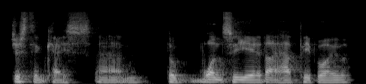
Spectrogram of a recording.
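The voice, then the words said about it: Strained, hoarse voice. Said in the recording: “I feel like I'm losing my voice... My voice is a little bit”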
